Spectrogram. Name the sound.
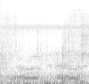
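pigeons cooing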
